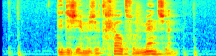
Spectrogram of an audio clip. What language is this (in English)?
Dutch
